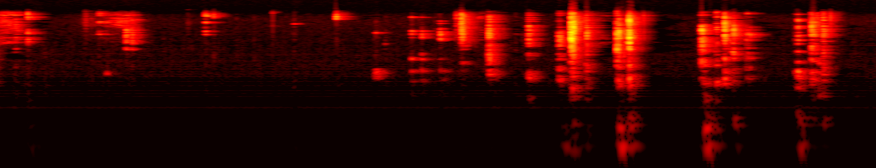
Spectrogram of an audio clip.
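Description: Typing on a computer keyboard. The keystrokes are sparse at first, then come in a quicker run over the last two or three seconds as a formula is keyed in.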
